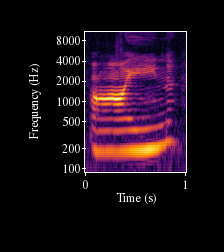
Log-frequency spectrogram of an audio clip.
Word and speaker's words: Ayin: It is pronounced in a guttural way. It should sound like Ayin, but mostly nowadays in modern Hebrew, we just pronounce it like Aleph, like A.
